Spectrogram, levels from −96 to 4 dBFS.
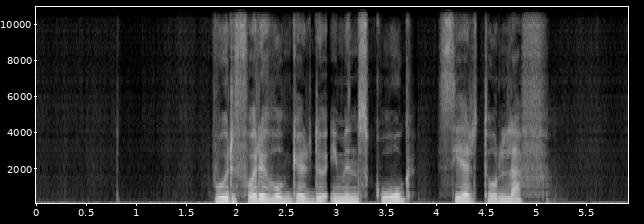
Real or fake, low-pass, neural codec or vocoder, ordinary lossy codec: fake; none; autoencoder, 22.05 kHz, a latent of 192 numbers a frame, VITS, trained on many speakers; none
